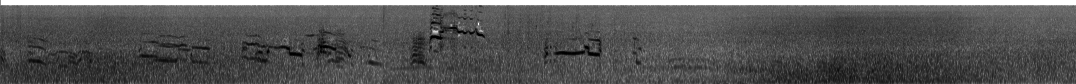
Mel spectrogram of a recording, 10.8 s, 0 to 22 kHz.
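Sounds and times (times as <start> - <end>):
gull calls by the sea: 0.0 - 7.2
surf rushing by the sea: 0.0 - 10.6.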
